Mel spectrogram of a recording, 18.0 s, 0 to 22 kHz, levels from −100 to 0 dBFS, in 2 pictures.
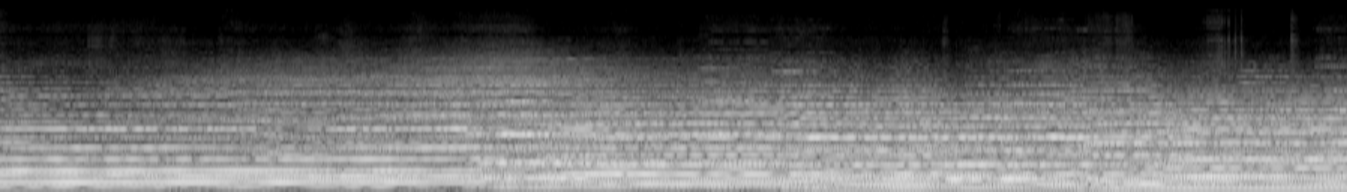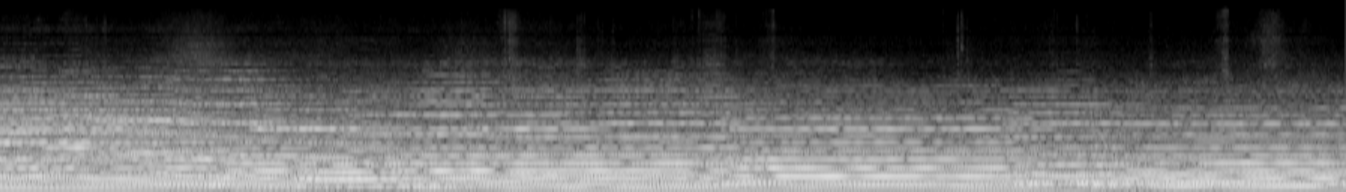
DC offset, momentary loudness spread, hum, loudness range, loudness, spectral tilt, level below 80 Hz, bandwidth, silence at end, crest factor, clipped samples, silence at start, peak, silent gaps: under 0.1%; 2 LU; none; 1 LU; -18 LUFS; -9.5 dB/octave; -38 dBFS; 6.6 kHz; 0 s; 12 dB; under 0.1%; 0 s; -6 dBFS; none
